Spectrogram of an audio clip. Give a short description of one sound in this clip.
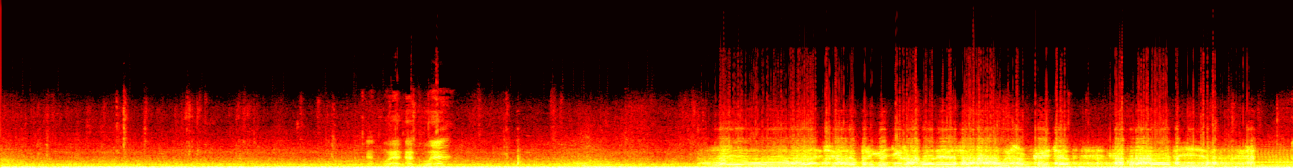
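A vehicle engine drones steadily with a low rumble.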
